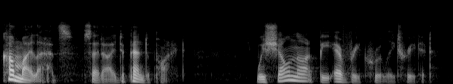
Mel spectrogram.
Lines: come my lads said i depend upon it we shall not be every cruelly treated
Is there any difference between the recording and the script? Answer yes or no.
no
